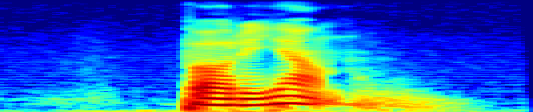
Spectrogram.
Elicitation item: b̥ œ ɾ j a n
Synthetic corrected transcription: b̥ œ ɾ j a n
